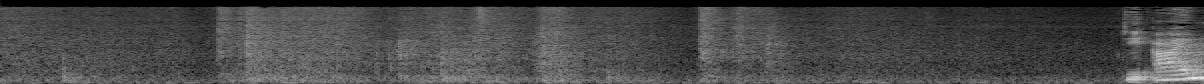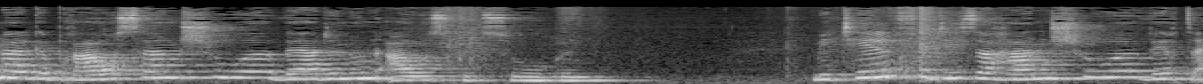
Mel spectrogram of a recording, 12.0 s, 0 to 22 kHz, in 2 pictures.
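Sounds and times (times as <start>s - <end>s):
plastic shoe covers rustling: 0.0s - 5.2s, 8.0s - 9.0s.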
